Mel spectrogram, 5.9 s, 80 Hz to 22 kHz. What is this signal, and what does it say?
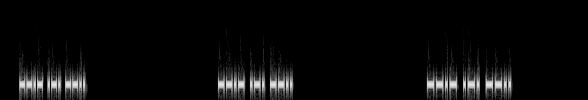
Morse code, heard as a keyed tone, about 59 wpm, 700 Hz. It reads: QRZ QRZ QRZ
